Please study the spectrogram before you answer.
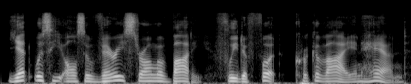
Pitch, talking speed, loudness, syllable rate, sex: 140 Hz, 235 wpm, -20 LUFS, 5.1 syllables/s, male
